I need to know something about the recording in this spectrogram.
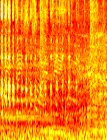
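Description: A man's short laugh at the very start, over background music and a steady low rumble.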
